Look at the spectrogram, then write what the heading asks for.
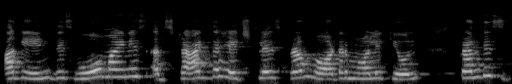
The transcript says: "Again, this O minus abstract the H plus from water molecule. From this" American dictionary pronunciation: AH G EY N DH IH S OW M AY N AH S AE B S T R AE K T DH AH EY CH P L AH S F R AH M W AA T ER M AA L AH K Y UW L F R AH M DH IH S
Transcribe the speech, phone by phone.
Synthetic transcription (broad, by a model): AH G EY N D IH S OW M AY N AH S AE B S T R AE K T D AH EY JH P L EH S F R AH M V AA T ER M AA L AH K Y UW L F R AH M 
